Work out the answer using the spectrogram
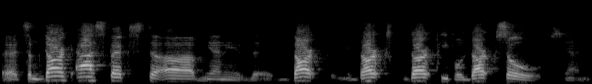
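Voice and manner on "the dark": ordinary talk, nothing marked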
